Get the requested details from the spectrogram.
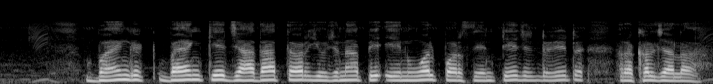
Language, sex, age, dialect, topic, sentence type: Bhojpuri, male, 18-24, Western, banking, statement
